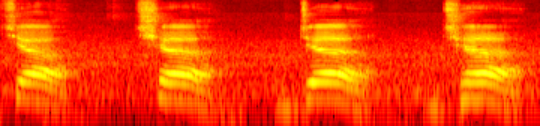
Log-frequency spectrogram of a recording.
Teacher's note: अब तालु से आवाज़ आएगी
